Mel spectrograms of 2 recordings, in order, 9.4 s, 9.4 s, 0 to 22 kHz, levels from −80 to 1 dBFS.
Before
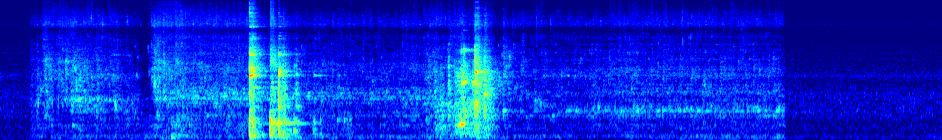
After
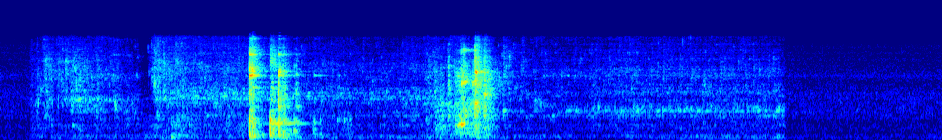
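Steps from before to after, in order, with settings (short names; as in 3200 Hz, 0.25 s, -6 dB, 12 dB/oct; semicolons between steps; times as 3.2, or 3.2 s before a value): µ-law 128 kbps 16000 Hz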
